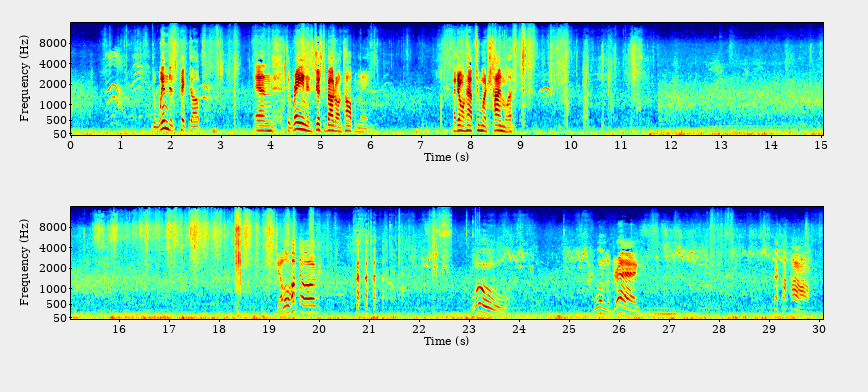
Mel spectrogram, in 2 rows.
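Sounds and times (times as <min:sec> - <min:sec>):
wind buffeting microphone: 0:08.8 - 0:25.5.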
